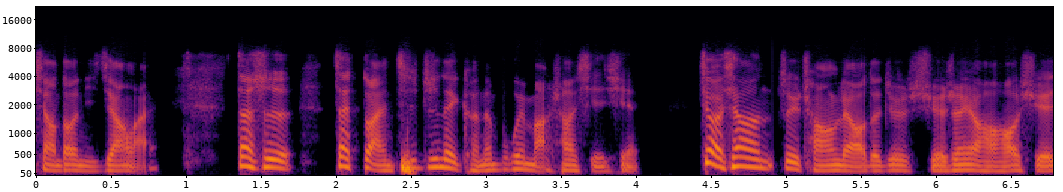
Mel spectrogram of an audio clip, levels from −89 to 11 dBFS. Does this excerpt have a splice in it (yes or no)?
no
